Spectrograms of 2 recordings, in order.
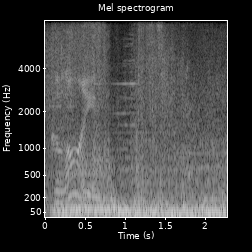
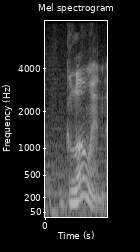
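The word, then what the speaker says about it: Glóin: Glowin. Oh, really? Glowin. I thought... Well, they could have mispronounced it in the movie, too. I'm pretty sure in the movie they say Gloin.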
